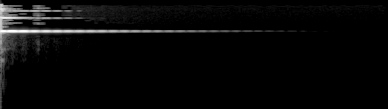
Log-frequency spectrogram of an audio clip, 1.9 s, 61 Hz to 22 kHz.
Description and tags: Small Bell #2
Small metal bell
Audient mic pre, Rode NTK, X Noise, low cut
Ping!
bell, chime, chiming, christmas, ding, dingalong, fairy, magic, metal, ping, ring, ringing, small, ting, tiny, tubular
